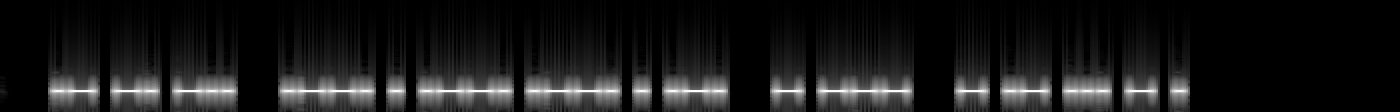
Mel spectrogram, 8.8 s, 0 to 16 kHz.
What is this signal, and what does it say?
Morse code, heard as a keyed tone, about 24 wpm, 700 Hz. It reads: AND PEPPER TO TASTE
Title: Speed-Racing - Sets of 5 Words 25wpm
